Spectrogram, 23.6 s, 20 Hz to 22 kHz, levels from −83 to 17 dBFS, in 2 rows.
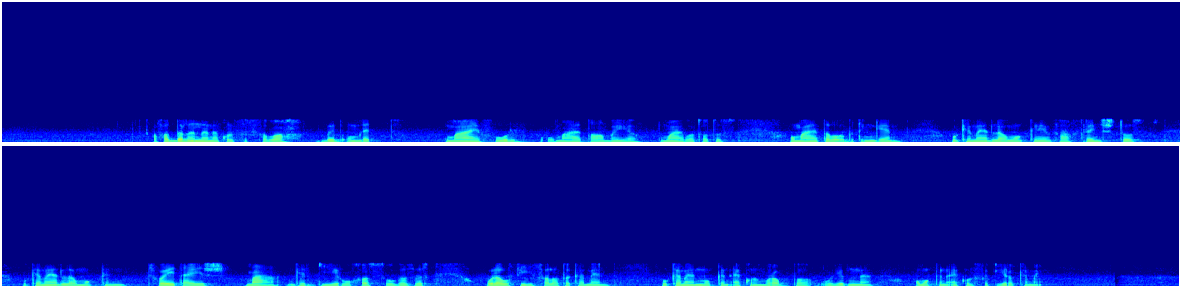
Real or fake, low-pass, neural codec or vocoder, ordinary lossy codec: fake; 3.6 kHz; codec, 44.1 kHz, 7.8 kbps, Pupu-Codec; none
